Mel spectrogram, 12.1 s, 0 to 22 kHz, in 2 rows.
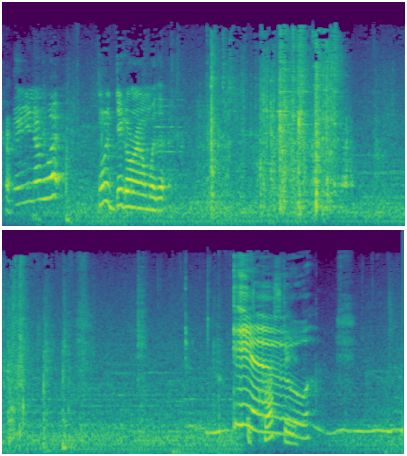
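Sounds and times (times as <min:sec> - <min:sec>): metal cutlery clinking: 0:03.1 - 0:05.3.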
